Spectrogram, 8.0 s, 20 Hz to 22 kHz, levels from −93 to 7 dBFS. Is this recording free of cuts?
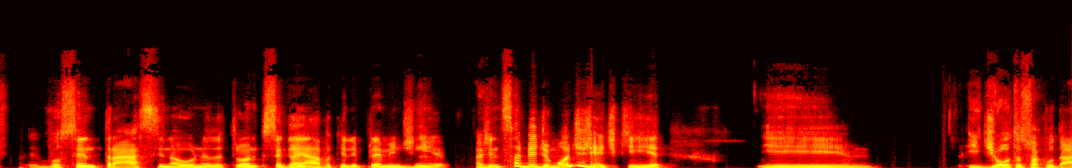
yes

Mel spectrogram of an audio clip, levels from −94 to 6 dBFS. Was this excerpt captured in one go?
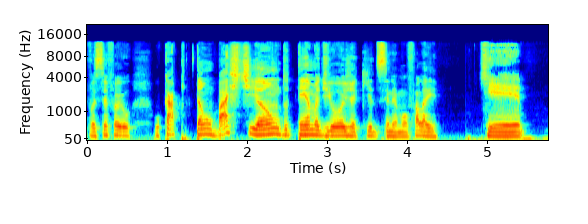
no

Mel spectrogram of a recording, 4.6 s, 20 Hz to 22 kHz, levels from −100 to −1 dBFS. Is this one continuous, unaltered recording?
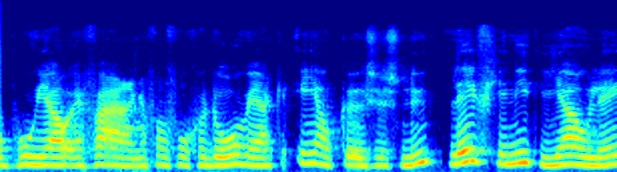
no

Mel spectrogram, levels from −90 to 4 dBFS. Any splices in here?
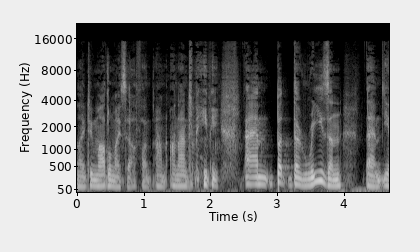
no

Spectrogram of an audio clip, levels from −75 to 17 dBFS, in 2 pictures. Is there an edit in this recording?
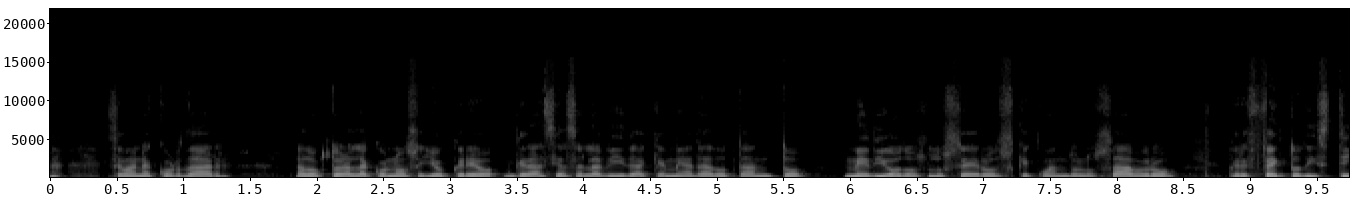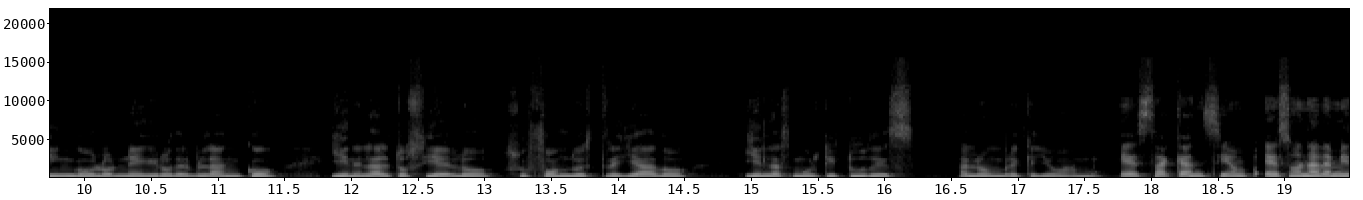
yes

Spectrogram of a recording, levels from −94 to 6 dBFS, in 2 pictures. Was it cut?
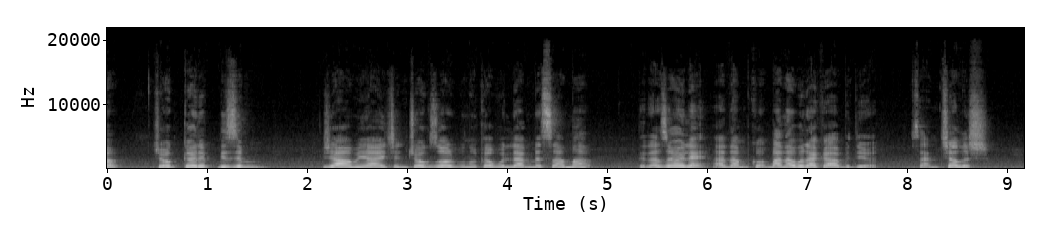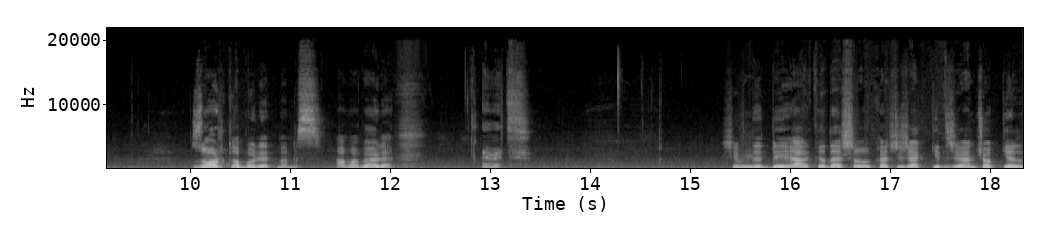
no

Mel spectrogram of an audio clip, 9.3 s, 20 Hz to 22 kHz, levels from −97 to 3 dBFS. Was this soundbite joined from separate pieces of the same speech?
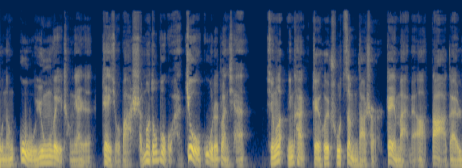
no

